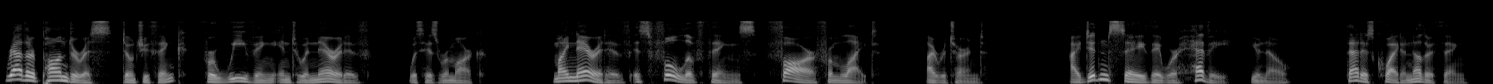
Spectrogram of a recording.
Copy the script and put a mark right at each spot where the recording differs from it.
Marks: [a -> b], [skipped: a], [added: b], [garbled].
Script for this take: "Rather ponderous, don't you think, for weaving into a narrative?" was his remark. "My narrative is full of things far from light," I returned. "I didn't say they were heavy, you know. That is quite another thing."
"Rather ponderous, don't you think, for weaving into a narrative?" was his remark. "My narrative is full of things far from light," I returned. "I didn't say they were heavy, you know. That is quite another thing."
